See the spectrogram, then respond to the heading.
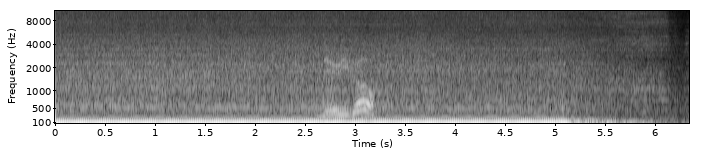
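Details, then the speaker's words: Honda Civic EP3 Type R engine idling with the drive belt removed: smooth, even low idle with no tick or squeal, so the noise comes from the belt-driven parts. Normal idle without accessory noise. "I'm going to start this engine so you can hear the difference in the noise with the belt remove"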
